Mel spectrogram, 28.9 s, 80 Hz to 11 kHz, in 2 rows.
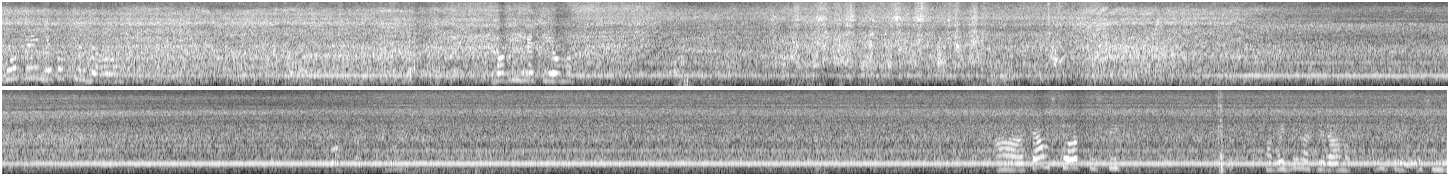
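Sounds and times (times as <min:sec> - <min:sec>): vacuum blower motor whine: 0:00.0 - 0:28.9
rushing air: 0:01.2 - 0:13.0.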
